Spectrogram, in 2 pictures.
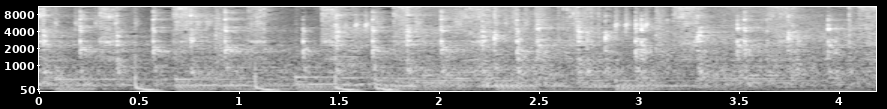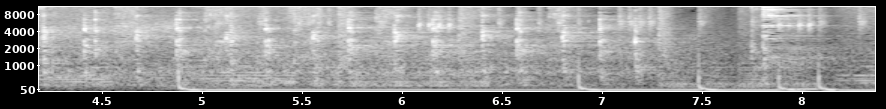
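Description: Steel combination spanners clinking and scraping rapidly on the nut of a front anti-roll bar link as it is turned, over background electronic music with a low bass beat that settles into a steady bass tone about five seconds in.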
